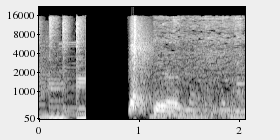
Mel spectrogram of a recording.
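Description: Edited-in whoosh transition effect over an animated logo sting. The audio cuts out completely for about half a second just after the start, then comes back with a sudden onset and a melodic line.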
